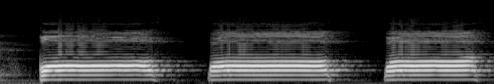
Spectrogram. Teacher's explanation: तालू के नरम हिस्से से कॉफ कॉफ कॉफ अदा होता है, बड़ी काफ भी जिसको कहते हैं, यहां से अदा कॉफ।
